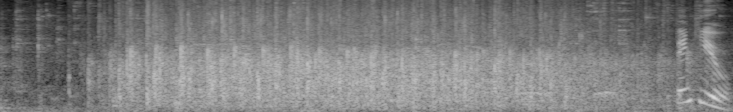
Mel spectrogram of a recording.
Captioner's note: applause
